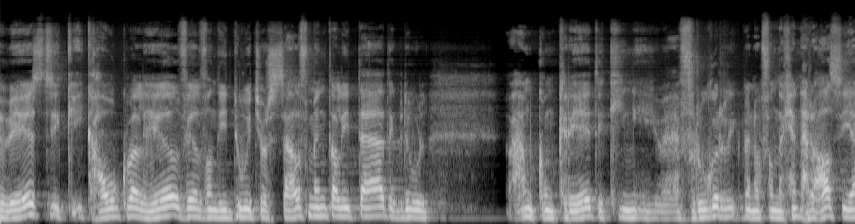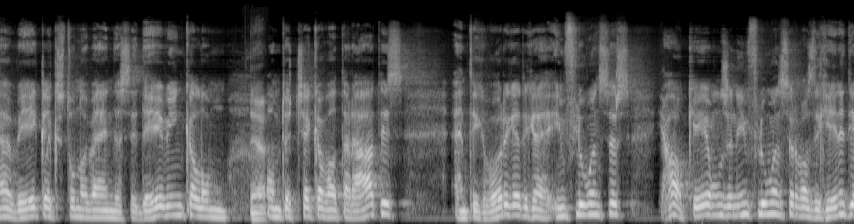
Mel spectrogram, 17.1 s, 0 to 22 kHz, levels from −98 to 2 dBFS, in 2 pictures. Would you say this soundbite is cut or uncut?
uncut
